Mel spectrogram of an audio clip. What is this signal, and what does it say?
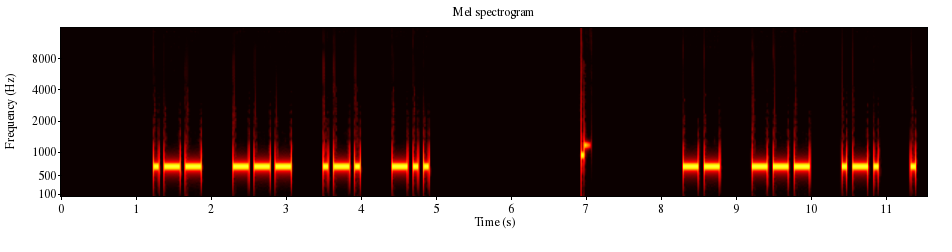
Morse code, heard as a keyed tone, about 17 wpm, spaced as for 12 wpm, 700 Hz. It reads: WORD MORE
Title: 2x Character Spacing - Top 100 Words - 17wpm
